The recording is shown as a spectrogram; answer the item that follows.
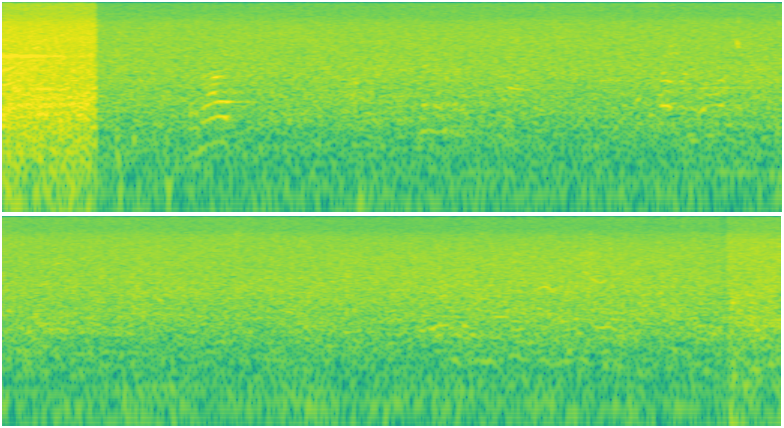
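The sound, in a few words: indoor waterfall in the Dubai Mall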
